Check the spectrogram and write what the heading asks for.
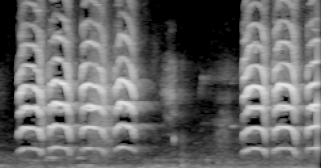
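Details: Harsh squawking calls of a noisy miner: a run of four loud, grating notes, a pause of about a second, then three more in the same quick rhythm. No other clear sounds are heard.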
